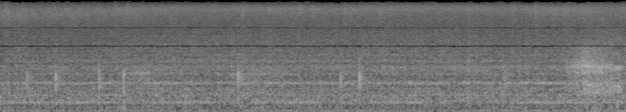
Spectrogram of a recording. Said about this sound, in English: So you can hear the pot sizzling.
